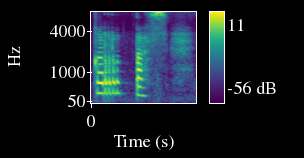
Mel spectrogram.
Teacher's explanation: bunyi sertaan yang dihasilkan dengan cara ujung lidah ditarik ke belakang segera atau ketika bunyi utama itu diucapkan sehingga terdengar bunyi sertaan R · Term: retrofleksi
